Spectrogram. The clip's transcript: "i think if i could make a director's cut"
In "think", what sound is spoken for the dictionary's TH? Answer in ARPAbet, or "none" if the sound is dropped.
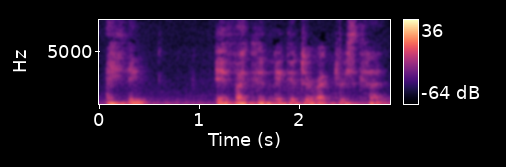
TH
